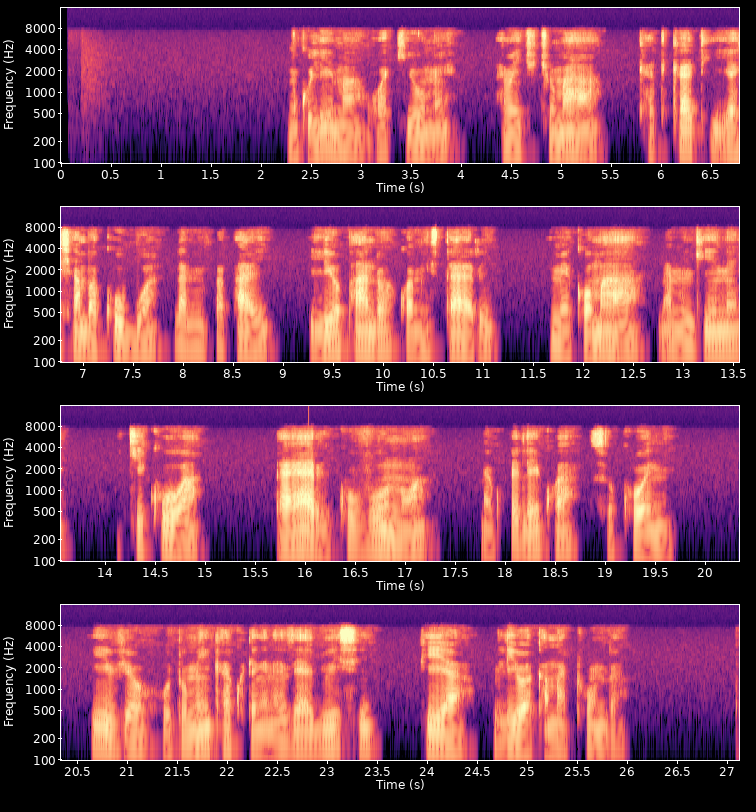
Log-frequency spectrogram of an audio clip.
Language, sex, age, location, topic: Swahili, male, 18-24, Dar es Salaam, agriculture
